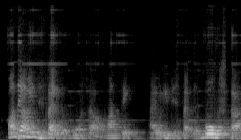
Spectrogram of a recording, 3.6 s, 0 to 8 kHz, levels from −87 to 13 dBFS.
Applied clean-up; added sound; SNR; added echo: neural separator model SepFormer DNS4.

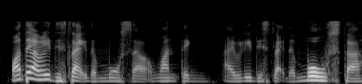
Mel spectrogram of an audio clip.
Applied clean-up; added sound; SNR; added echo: none; none; none; none.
